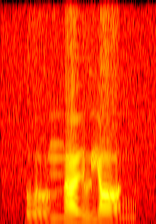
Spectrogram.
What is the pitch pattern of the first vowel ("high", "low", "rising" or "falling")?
rising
